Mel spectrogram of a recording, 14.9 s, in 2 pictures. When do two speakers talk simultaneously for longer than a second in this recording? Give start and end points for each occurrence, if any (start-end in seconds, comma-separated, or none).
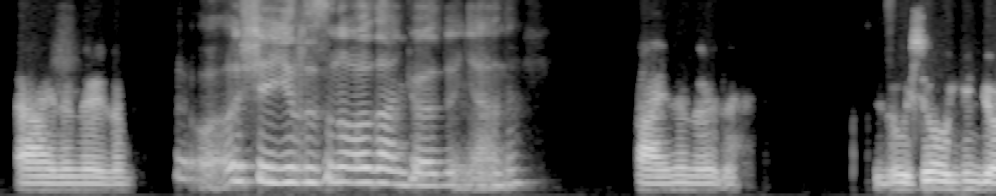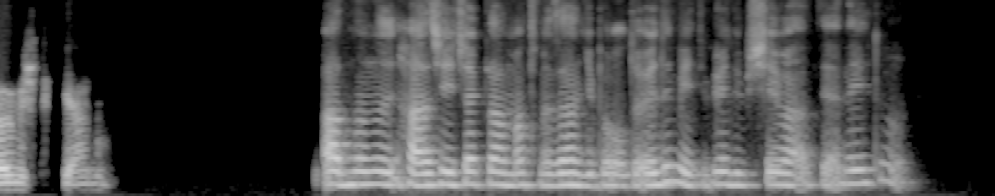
none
